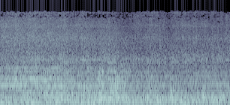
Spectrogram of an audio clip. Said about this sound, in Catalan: Som aquí a Sant Boi, hem vingut amb els ferrocarrils de la Generalitat, ara se'n va el tren.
